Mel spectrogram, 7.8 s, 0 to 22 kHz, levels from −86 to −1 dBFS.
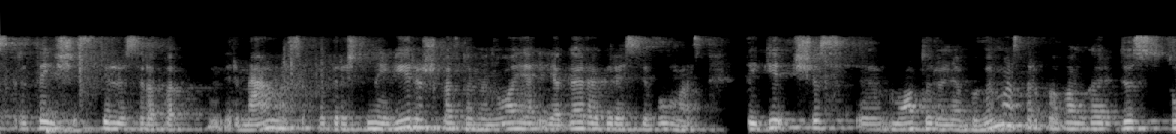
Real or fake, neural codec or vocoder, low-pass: real; none; 7.2 kHz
